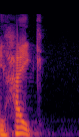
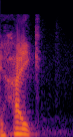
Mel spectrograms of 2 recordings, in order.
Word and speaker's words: Jayk: When I lived in Spain, they call me Hike. – Well, yeah, the J for them, they pronounce like. – Because I spell my name J-A-Y-K, so they call me Hike.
